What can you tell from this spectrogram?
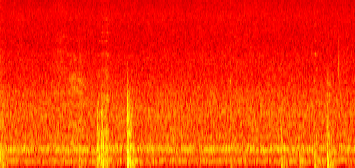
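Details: Honey bees droning steadily while their hive is relocated from an old home in Donna, Texas; an even buzzing band holds throughout, with a few thuds and scraping knocks from the removal work.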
